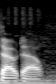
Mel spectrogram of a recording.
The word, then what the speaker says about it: Dao Dao: I mean, what rhymes with Dao Dao? Pow pow.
